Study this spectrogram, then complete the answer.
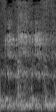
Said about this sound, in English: That's right, a European fallow deer. Wow.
